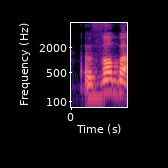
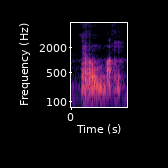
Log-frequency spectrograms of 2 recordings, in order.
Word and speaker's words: Vauban: Tutaj to francuski E, Sebastien Vauban, a pisze się Vauban. Nazwisko Vauban.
